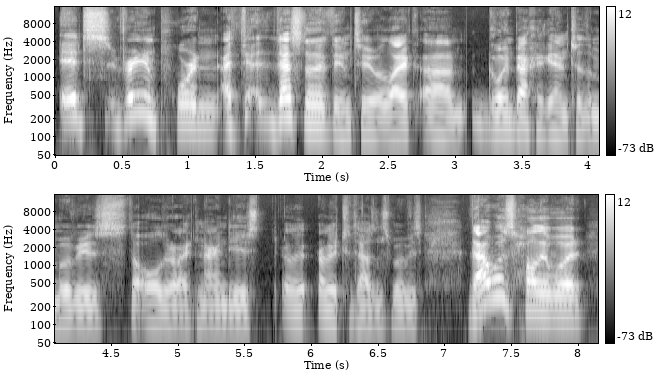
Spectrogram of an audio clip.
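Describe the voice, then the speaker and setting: A podcast co-host talks casually in a casual discussion chat, emphatic and opinionated. His medium-pitched voice is expressive, fast, clear and resonant, captured with a clean studio sound and no room sound.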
